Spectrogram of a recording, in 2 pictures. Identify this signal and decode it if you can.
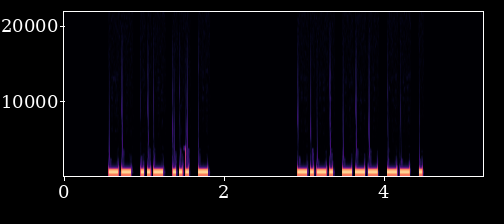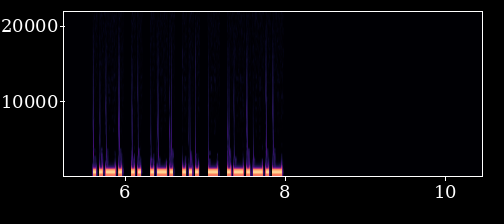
Morse code, heard as a keyed tone, about 32 wpm, 700 Hz. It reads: MUST COME FIRST.
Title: 4x Word-Spacing - Sentences from Top 300 Words - 30wpm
